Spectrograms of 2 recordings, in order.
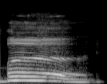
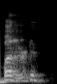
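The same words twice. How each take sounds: First: BIRD with a long "uh", no R; English, silent R. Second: BIRD with the R pronounced; wrong, R sounded. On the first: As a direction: stretch BIRD slowly into "buhd". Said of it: "don't even speak the sound R". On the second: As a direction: say BIRD short, as "burrd". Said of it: "it's not bird". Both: Shown as a demonstration.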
